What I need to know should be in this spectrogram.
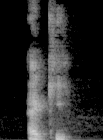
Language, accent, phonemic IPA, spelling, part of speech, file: French, Canada, /a.ki/, acquît, verb, LL-Q150 (fra)-acquît.wav
- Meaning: third-person singular imperfect subjunctive of acquérir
